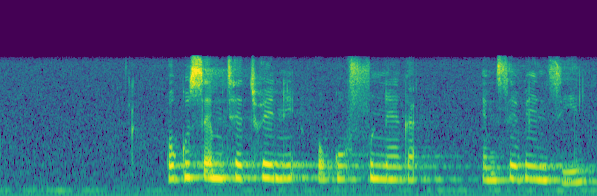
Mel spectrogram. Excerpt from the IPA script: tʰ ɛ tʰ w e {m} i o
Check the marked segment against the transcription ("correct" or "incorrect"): incorrect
